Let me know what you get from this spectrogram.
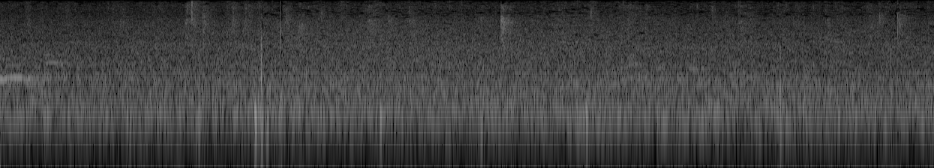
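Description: Steady rain falling on a flooded concrete terrace floor and plant leaves: an even hiss with a few sharper drips and splashes scattered through it.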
